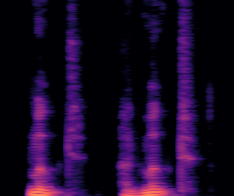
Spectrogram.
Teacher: shows places in the UK where moot, M-O-O-T, and mute, M-U-T-E, have been heard as homophones · Term: yod dropping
